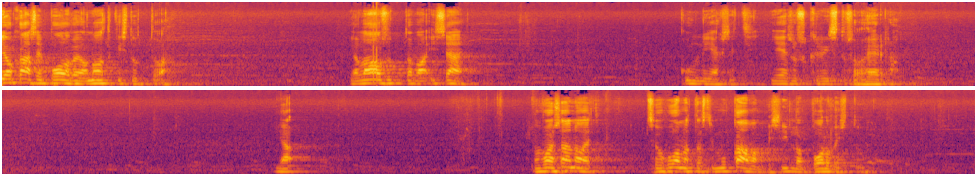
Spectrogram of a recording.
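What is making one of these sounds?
A man speaks in short bursts through a microphone and loudspeakers, outdoors.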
